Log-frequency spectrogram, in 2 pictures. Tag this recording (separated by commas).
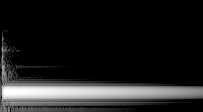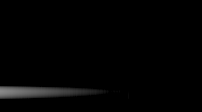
Musical instrument, Music, Keyboard (musical)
